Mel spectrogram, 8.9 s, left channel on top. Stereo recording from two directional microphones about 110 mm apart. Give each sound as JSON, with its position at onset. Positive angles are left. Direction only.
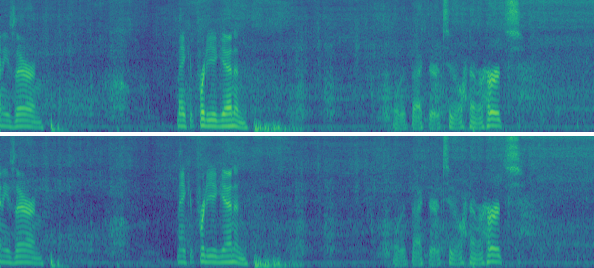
{"t": 0.0, "sound": "speech", "side_deg": 30}
{"t": 1.6, "sound": "a sound", "side_deg": 40}
{"t": 2.6, "sound": "speech", "side_deg": 50}
{"t": 5.7, "sound": "water", "side_deg": 50}
{"t": 6.0, "sound": "speech", "side_deg": 35}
